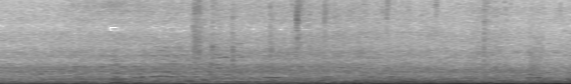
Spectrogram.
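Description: Low rumble of a motor vehicle engine in the street, growing louder in the last second or so.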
